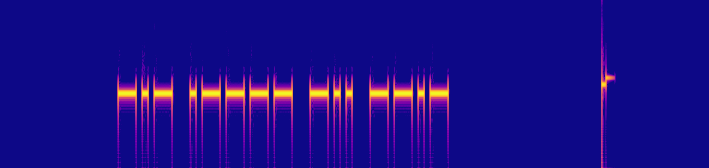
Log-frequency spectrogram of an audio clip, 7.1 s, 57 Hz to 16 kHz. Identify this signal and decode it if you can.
Morse code, heard as a keyed tone, about 20 wpm, 700 Hz. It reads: K1DQ
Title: USA Call Signs - 2x Character Spacing - 20wpm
